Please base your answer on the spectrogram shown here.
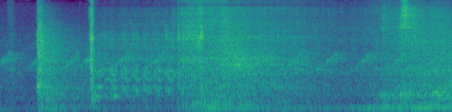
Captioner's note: engine rumbling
